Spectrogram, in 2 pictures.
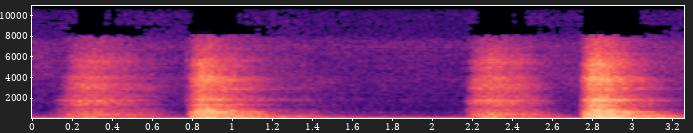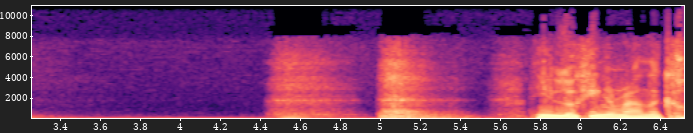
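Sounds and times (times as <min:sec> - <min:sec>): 
person panting heavily during a tennis match: 0:00.0 - 0:01.5, 0:02.2 - 0:03.4, 0:04.4 - 0:05.8
speech: 0:05.8 - 0:06.5.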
